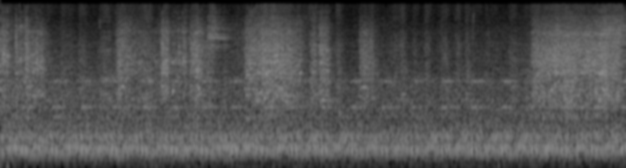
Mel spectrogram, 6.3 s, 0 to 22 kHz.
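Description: A Class 66 train in a train simulator game rumbles steadily past with rhythmic clattering wheels and a continuous, fairly loud roar, no voices present.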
